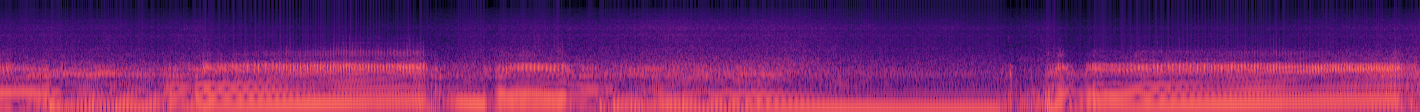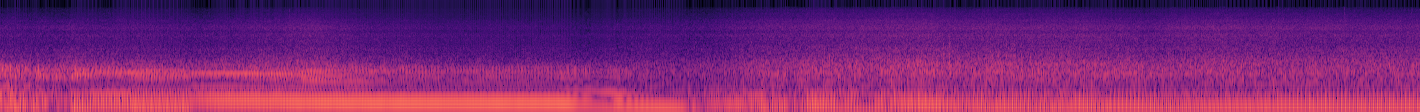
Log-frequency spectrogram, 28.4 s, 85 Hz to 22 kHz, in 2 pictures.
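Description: Abarth 500's turbocharged 1.4-litre four-cylinder engine pulling hard, its revs climbing and dropping through several gear changes. The revs fall away in a long slide about two-thirds of the way through, then the engine runs at a steady note near the end.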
